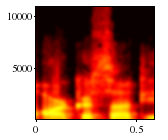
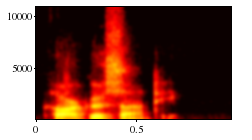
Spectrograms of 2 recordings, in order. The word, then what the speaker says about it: Arcosanti: Well, Arcosanti is how I say it. So if we're saying it wrong, then we're saying it wrong. Arcosanti.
